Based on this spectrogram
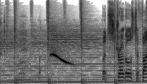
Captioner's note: whistles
